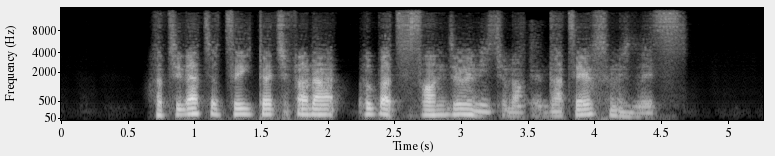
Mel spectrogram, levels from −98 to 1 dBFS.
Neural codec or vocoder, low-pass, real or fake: codec, 44.1 kHz, 0.9 kbps, DAC; 14.4 kHz; fake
